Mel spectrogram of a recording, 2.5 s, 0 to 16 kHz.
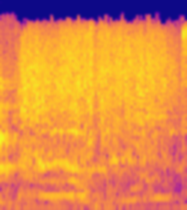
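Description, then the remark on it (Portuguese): A Formula 1 race car's tires skid and squeal loudly across the full couple of seconds, a harsh sustained screech over a roaring engine, with no voices present. “Para não fugir do assunto Fórmula 1 uhum. e sem correr risco de estar plagiando.”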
